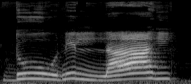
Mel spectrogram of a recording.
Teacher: دیکھیں دال کے آگے واو آ رہا ہے، اس لیے ہم ایک الف کے برابر کھینچ رہے ہیں، واو مدہ ہو رہی ہے.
